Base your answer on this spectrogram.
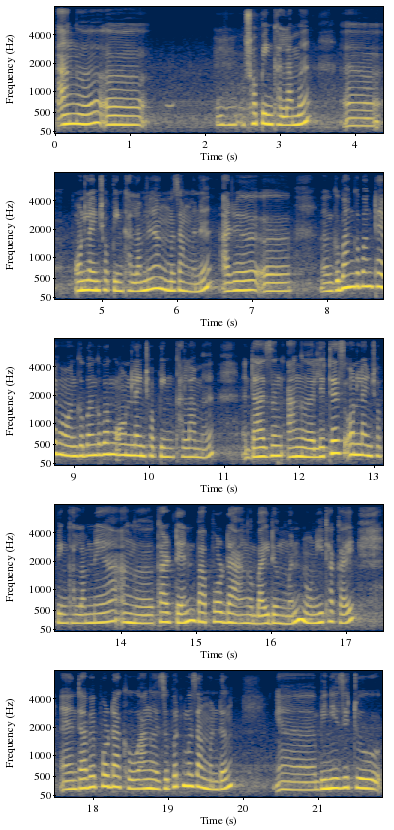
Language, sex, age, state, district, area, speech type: Bodo, female, 30-45, Assam, Kokrajhar, rural, spontaneous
